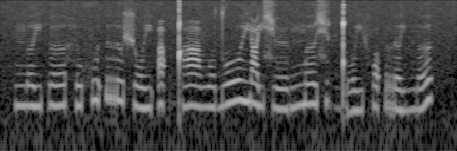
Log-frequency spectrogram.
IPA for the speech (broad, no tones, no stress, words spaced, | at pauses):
ŋəːjɓəːhʏxʷɪʔ rɯʃoj ʔɑʔɡ͡ǃɑːvodoː jɑjɕʏː ŋ͡məːɕʏɡ͡ǃoj fɔʔrəj ŋə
